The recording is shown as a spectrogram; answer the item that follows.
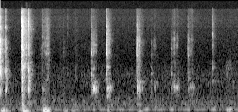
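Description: Rapid keystrokes clatter on a computer keyboard as code is written, an irregular run of close, crisp clicks with short pauses between bursts and no talking.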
